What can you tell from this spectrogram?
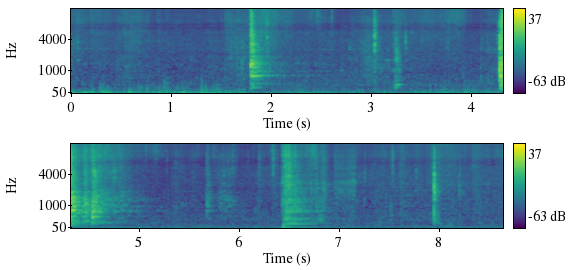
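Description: Metal shovel scraping and scooping dung and straw off a dirt floor: a low scrape at first, then four sharp scrapes and knocks of the blade, the loudest about four seconds in.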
